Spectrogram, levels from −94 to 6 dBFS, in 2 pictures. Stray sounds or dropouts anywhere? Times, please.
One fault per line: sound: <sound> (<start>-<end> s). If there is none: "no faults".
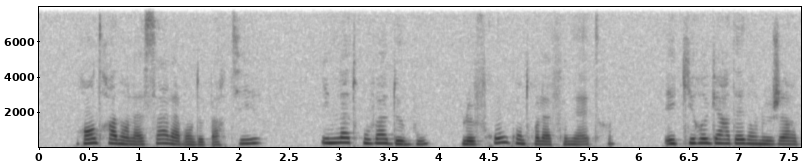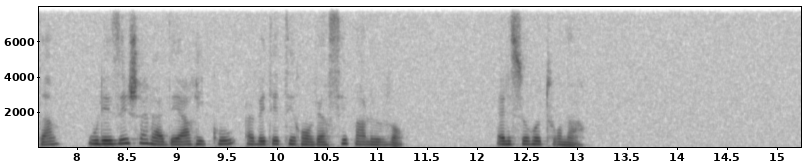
no faults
